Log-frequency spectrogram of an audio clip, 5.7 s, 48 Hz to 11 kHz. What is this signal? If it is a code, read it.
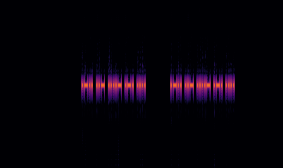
Morse code, heard as a keyed tone, about 52 wpm, 700 Hz. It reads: LU4RH LU4RH
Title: DXCC-100 Call Signs - 5 Characters - Repeated 2x - 50wpm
